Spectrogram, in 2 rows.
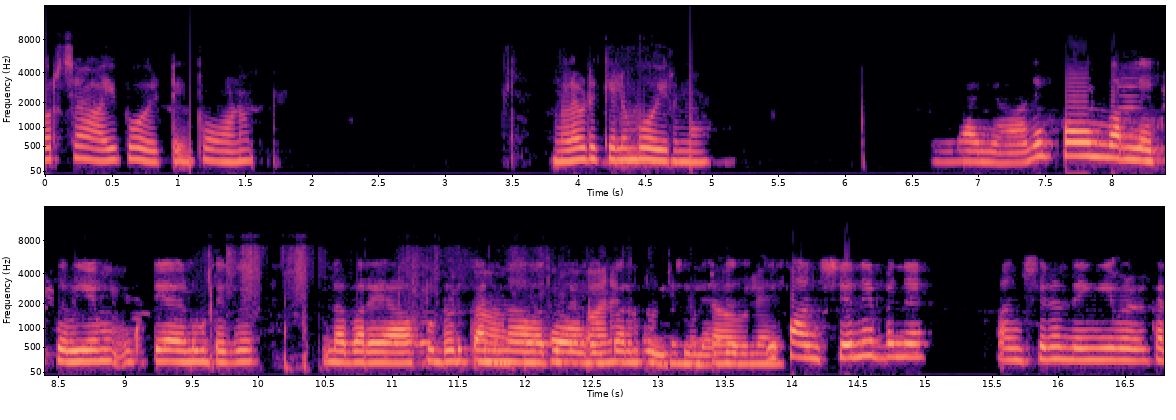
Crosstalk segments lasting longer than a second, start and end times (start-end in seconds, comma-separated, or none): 11.7-13.8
